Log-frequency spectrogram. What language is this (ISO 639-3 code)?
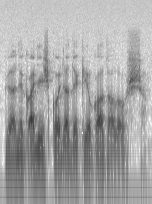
fin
